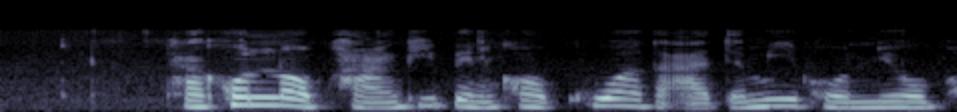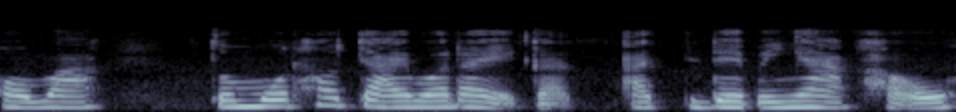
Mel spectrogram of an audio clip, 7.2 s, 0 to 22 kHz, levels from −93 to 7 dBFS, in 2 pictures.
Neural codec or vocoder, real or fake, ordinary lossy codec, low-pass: none; real; Opus, 64 kbps; 7.2 kHz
